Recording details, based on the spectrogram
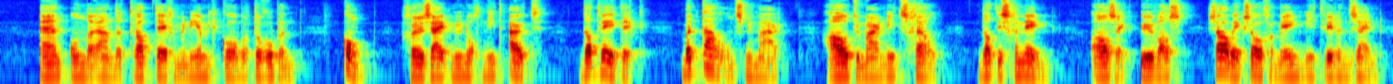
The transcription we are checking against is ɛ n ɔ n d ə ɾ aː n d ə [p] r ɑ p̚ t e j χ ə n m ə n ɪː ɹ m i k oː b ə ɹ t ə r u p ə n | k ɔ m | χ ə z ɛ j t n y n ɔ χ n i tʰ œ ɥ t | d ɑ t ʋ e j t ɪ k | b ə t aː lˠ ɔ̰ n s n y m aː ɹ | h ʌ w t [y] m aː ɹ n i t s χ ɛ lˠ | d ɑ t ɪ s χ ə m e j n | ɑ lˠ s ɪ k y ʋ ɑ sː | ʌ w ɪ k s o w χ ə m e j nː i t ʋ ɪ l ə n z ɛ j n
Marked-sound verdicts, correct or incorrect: incorrect: t, correct

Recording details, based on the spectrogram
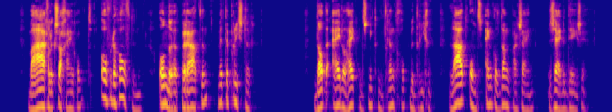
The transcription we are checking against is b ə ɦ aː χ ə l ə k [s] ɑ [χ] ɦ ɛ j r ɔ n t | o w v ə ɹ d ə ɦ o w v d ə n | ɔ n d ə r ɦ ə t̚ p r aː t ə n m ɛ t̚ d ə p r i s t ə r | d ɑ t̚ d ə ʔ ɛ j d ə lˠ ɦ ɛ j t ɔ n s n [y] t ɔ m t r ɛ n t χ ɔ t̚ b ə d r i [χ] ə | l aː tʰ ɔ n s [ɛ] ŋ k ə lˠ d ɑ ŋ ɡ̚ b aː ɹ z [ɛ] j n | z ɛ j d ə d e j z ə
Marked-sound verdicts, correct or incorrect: correct, correct, incorrect: i, correct, correct, correct

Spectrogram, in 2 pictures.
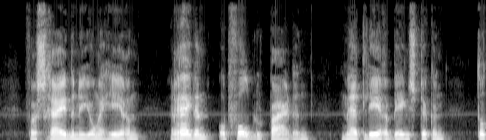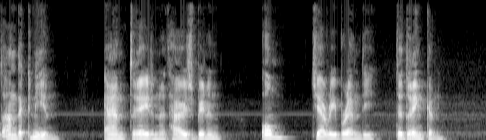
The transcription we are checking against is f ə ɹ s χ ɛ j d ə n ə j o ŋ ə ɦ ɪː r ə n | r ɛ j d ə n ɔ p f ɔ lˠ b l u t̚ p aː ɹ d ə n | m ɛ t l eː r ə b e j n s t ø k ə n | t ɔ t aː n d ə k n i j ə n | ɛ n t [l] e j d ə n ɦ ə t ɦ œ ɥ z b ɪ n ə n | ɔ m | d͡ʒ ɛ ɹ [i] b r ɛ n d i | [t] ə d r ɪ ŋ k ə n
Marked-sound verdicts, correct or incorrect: incorrect: r, correct, correct

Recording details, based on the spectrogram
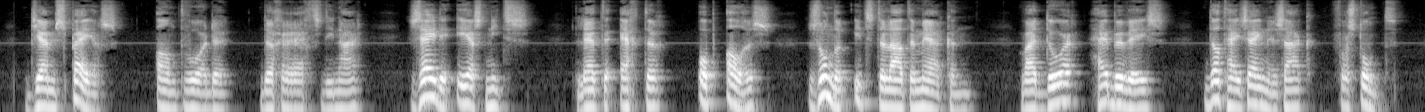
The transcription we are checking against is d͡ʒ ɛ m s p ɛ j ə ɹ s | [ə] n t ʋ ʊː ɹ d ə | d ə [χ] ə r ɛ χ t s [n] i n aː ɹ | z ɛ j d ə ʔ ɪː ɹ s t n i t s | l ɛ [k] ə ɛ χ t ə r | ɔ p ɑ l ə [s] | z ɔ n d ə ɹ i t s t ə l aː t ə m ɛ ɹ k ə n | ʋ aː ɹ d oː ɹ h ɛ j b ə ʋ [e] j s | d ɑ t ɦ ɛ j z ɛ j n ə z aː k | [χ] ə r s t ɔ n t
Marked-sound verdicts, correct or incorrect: incorrect: ɑ, correct, incorrect: d, incorrect: t, correct, correct, incorrect: f

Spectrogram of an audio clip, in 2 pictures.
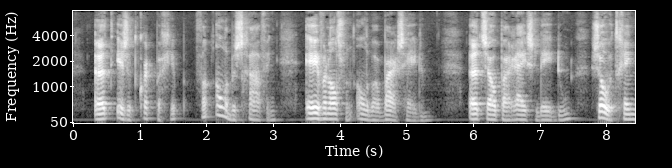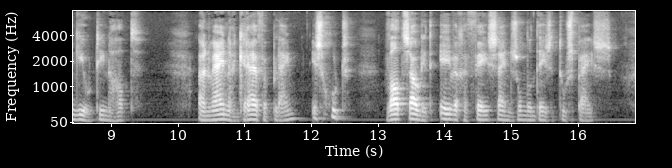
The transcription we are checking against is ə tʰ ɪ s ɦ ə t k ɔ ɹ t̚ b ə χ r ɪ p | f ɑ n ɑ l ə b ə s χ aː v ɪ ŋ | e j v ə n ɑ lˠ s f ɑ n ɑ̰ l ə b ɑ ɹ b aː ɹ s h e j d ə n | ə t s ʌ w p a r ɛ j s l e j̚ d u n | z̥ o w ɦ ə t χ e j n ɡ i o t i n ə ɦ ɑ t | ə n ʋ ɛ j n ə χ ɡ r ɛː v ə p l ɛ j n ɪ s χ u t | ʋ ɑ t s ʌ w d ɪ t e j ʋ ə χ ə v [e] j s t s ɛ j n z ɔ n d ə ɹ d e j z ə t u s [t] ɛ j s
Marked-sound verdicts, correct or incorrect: correct, incorrect: p

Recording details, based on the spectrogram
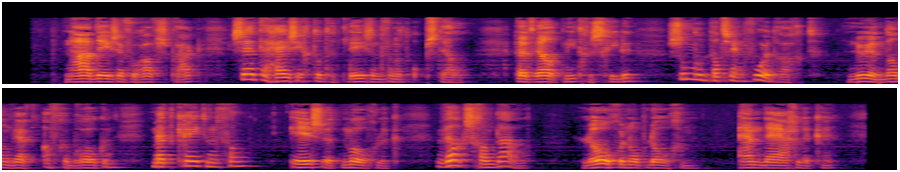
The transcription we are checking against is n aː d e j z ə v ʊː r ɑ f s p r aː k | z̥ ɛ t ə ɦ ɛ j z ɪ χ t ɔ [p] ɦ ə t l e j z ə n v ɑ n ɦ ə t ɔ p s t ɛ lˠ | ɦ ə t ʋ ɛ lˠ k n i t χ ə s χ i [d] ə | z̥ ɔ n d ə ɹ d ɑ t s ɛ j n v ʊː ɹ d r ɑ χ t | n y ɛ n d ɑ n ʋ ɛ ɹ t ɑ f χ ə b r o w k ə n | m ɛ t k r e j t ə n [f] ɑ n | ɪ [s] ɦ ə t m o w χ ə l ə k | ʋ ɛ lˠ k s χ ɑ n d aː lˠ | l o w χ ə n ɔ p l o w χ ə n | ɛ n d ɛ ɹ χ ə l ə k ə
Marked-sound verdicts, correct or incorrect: incorrect: t, correct, incorrect: v, correct

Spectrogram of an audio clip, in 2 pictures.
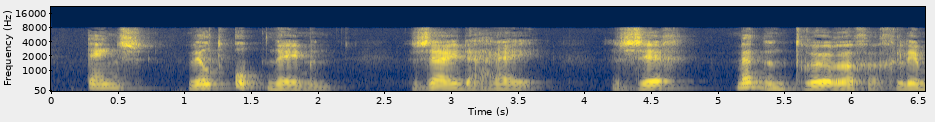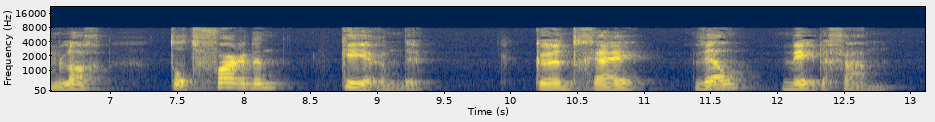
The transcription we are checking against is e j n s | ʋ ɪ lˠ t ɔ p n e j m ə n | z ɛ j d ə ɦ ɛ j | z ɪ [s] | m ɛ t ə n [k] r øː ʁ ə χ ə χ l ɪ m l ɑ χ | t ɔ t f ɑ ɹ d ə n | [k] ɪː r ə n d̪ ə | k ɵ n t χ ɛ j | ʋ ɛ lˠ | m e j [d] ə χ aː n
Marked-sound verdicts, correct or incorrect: incorrect: χ, incorrect: t, correct, correct

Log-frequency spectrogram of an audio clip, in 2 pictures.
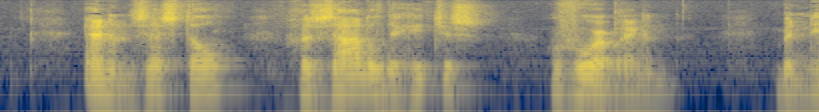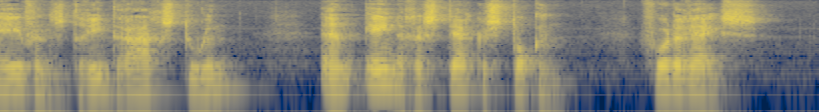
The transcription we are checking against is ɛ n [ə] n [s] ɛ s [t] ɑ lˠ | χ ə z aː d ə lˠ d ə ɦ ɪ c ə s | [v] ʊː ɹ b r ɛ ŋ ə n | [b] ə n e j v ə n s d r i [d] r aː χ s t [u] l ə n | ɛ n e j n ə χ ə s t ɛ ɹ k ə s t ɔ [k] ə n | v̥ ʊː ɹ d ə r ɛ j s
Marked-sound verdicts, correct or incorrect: correct, incorrect: z, correct, correct, correct, correct, correct, correct

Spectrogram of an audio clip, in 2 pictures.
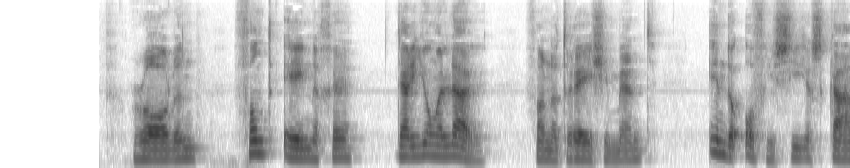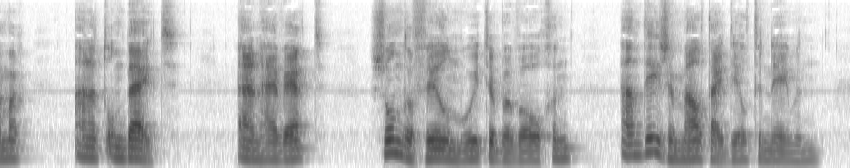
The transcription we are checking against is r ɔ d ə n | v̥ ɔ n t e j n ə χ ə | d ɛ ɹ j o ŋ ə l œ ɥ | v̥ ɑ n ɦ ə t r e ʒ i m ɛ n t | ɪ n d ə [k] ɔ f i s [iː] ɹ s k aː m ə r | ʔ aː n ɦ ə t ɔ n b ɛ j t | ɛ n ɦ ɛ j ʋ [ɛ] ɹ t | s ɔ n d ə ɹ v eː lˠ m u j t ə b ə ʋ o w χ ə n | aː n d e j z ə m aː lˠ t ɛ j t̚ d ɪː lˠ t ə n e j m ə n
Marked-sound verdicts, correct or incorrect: incorrect: ʔ, correct, correct

